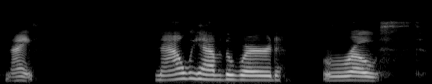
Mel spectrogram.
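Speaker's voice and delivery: ordinary talk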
